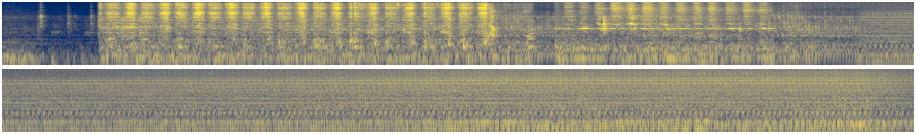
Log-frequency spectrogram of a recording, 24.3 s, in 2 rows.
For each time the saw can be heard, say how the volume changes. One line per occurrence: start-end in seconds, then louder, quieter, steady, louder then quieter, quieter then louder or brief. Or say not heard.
1.2-10.3 steady.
